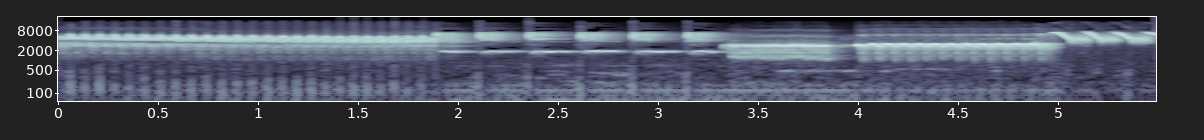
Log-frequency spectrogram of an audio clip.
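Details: Belgian canary of the Salsa singing style, a song bird used to teach young birds to sing: loud, high, rapid trills and buzzy rolls shifting through several pitches, with a pulsed section of short clipped notes in the middle.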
